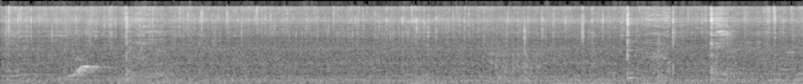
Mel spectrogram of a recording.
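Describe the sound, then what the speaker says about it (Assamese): Soybean chunks fry in a pan of oil, a steady soft sizzle with occasional scraping stirs and light clinks from close by, with no talking. "এতিয়া মোৰ এইফালে চালুহি আহি সয়াবিনো ফ্ৰাই হৈ গৈছে।"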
